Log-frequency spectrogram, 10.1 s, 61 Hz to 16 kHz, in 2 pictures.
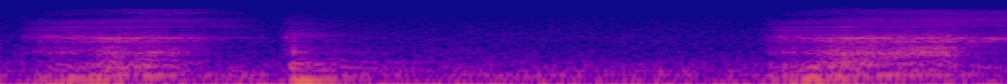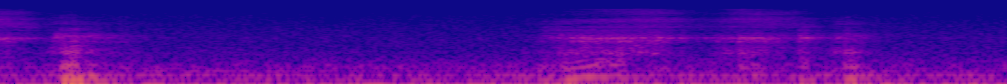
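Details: Snoring during sleep: three rough, fluttering breaths, each ending in a brief snort, repeating about every four seconds (about 15 a minute) against faint room noise.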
